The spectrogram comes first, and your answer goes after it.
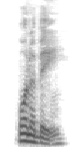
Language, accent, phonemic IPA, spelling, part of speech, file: English, Australia, /ˈwɒnəbi/, wannabe, noun, En-au-wannabe.ogg
- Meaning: Someone who wishes to be someone or do something, but lacks the qualifications or talent; an overeager amateur; an aspirant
